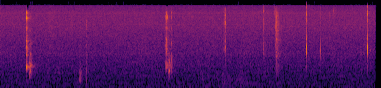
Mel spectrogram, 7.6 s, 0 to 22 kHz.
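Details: Newborn baby less than 24 hours old, first hiccups: short, abrupt hiccups recurring at uneven intervals, about 20 a minute, in a quiet room; hiccups.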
